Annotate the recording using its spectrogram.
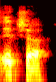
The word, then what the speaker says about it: Yitzchak: And in Gur, in Ger, the typical way of pronouncing the name, Yitzchak is Itcha.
